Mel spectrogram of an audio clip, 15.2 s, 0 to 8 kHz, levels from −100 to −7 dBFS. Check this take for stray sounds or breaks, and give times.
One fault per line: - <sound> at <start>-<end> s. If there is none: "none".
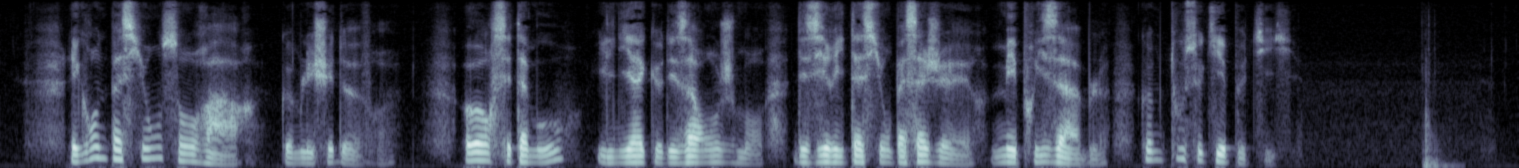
- thud at 14.2-14.7 s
